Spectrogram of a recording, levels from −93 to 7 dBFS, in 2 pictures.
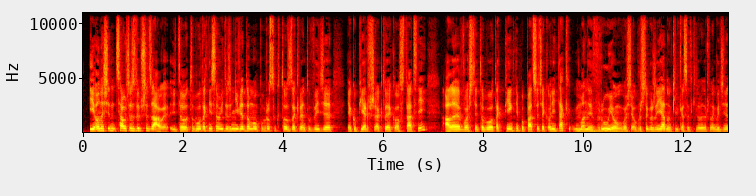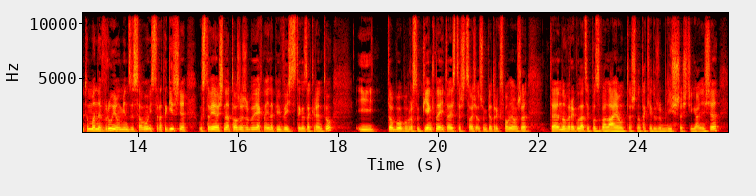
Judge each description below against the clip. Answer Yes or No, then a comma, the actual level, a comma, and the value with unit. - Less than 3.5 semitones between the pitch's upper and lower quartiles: No, average, 3.8 semitones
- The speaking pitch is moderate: Yes, medium, 150 Hz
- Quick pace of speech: Yes, fast, 210 wpm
